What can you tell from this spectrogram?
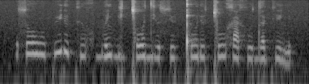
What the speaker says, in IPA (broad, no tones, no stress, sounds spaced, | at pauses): s o w u p y ɾʲ o kʲ o xʷ b ə lʲ ɡʲ ə ǀ o dʲ o s y ǃ u ɾʲ o ǀ u x a x u d ɐ kʲ ə lʲ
